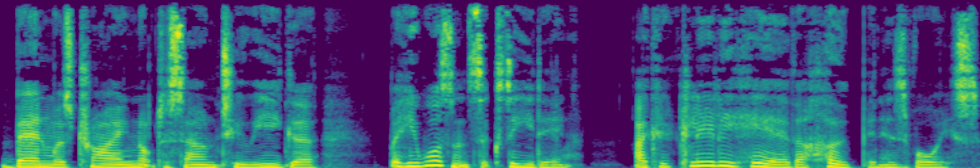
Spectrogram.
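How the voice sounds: A natural reading voice shows ordinary pitch variation over a quiet background.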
